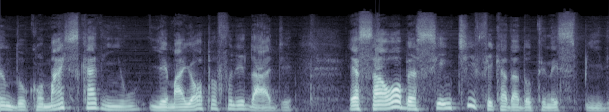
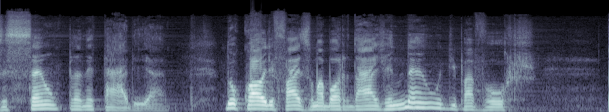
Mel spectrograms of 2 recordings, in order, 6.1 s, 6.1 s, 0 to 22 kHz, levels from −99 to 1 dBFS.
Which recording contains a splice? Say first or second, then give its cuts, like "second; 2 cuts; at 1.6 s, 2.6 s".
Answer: first; 1 cut; at 2.0 s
